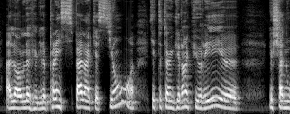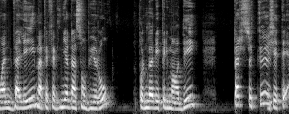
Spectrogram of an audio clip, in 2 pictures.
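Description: A woman's dark, mellow, medium-pitched voice at a very slow pace, with ordinary pitch variation, on a very clean recording with a silent background. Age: 80s+. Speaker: retired feminist activist. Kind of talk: storytelling interview.

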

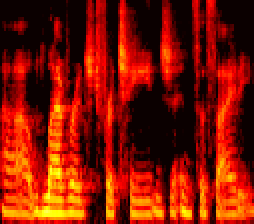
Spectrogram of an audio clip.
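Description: A somewhat breathy woman in an American accent, with medium pitch, monotone, flat intonation and a fairly slow pace, on a very clean recording with a silent background. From Texas, Houston area. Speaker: startup CEO. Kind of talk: interview.

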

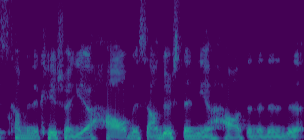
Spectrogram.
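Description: The woman's voice comes through dry and close with no echo, over a quiet background. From Taiwan. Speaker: fashion entrepreneur and designer. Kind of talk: interview.

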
